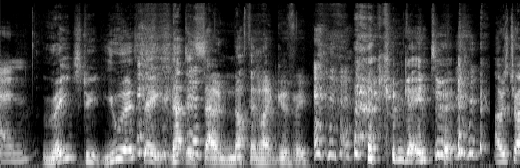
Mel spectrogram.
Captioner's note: Imitating Goofy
